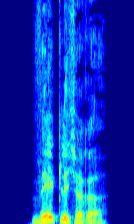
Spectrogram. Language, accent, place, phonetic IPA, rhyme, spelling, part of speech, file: German, Germany, Berlin, [ˈvɛltlɪçəʁə], -ɛltlɪçəʁə, weltlichere, adjective, De-weltlichere.ogg
- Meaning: inflection of weltlich: 1. strong/mixed nominative/accusative feminine singular comparative degree 2. strong nominative/accusative plural comparative degree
